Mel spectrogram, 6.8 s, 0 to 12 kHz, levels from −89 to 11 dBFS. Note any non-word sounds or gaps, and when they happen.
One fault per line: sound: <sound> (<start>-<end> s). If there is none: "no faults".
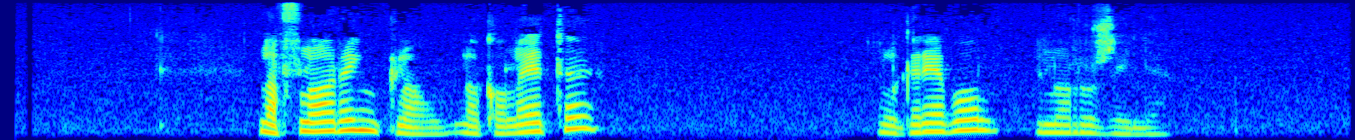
no faults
